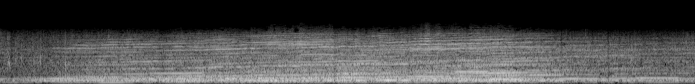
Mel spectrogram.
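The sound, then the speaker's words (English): An escalator runs as a sound effect in a radio comedy, giving a continuous mechanical hum and drone that swells slightly midway and plays alone without voices. “Well, these escalators are all right. Nice, comfortable ride.”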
